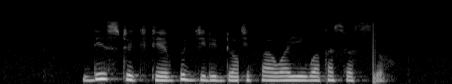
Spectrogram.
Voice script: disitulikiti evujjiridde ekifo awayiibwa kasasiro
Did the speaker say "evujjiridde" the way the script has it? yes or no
yes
